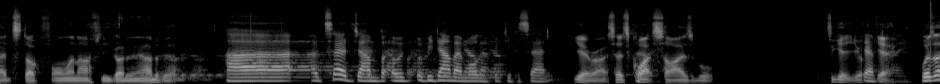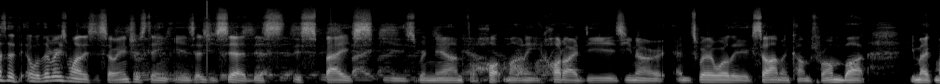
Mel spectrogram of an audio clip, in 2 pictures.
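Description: From 1.38 to 5.13 s the speech picks up a feedback echo between two devices. Each word returns roughly every 300 ms, at about 11 dB below the voice at its loudest. The repeats sound thinner and more ringing than the original. A second device in the room is replaying the call, and this microphone hears it again. Its echo canceller cannot remove sound it did not play itself. The same echo returns from 10.54 to 15.16 s, weaker at about 15 dB down.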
